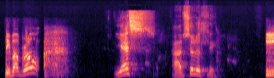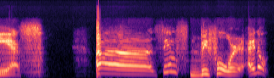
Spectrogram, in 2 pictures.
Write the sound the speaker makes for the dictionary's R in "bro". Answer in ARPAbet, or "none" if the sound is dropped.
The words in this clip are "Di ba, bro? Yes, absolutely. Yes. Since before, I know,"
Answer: R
